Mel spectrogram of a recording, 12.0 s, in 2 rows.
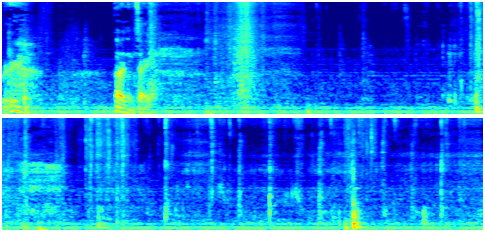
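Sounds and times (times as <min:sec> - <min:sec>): steady low hum: 0:00.0 - 0:12.0
person biting and chewing: 0:05.5 - 0:12.0.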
